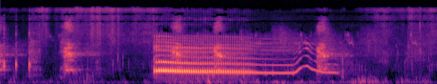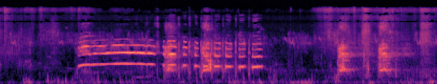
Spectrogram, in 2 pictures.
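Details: A young female black Labrador, Tia, at five months old, gives a long, steady, tonal howl-like whine that flicks upward at its end, then a series of higher, stepped whining notes, between soft knocks and rustles.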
